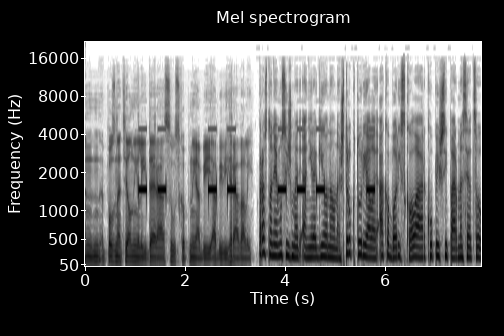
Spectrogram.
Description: Beep code, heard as beeps, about 1470 Hz, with speech in Slovak. 2-2-3-1. In Phoenix BIOS tables: unexpected interrupt.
